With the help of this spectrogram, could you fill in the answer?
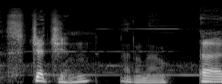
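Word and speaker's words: Szczecin: it's got it it it doesn't have any T's in it it's spelled SZ c z e c i n we don't have a lot of words in English but start with the sound yeah uh and it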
